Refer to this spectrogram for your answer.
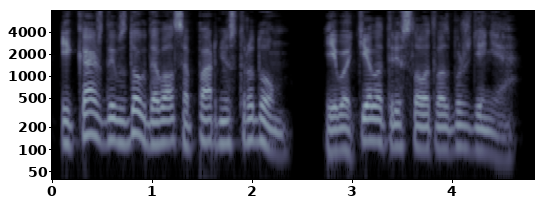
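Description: A man reading a fantasy novel aloud in steady, measured scripted narration. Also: medium pitch, no echo, studio quality. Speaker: audiobook narrator.

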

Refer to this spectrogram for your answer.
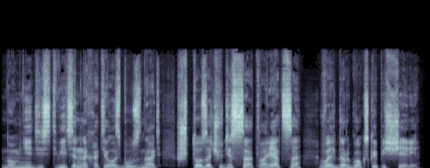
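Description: A man reading an audiobook, voicing a calm, curious young traveller who speaks in a measured way. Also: medium pitch, dry recording, studio quality, lightly acted.

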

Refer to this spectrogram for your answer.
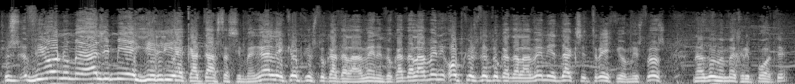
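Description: A man's voice: on the high side, animated, hardly any pauses, fairly bright tone, soft background music. Sarcastic, combative male talk host. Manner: sarcastic, combative, addresses viewer directly. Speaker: TV political talk show host. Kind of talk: heated political monologue.

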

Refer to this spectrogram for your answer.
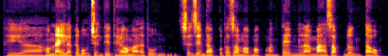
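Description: Male livestream horror narrator, low voice, animated delivery, dry close sound. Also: brisk, no room sound. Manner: chatty, greets viewers, many fillers. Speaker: storyteller and livestream host. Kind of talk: live-streamed horror story reading.

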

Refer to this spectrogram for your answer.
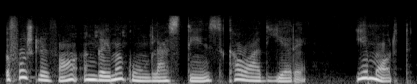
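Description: Woman with a dark, mellow reading voice. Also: fairly low pitch, dry recording, lo-fi sound. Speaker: audiobook reader. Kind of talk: scripted literary narration.

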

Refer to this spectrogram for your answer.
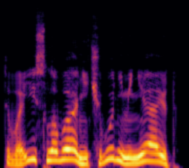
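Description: A man voicing a calm, cautious teenage Jedi apprentice in an audiobook, speaking in a measured, gently reasoning way. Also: sits high, no echo, muffled recording, voice pushed up.

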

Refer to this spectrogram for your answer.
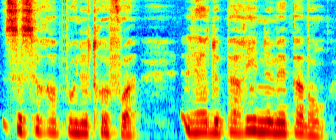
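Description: A man reading the part of a proud, hurt provincial noblewoman who speaks quietly and with restraint. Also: fairly high pitch, moderate pace, voice pushed up, close to an everyday voice.

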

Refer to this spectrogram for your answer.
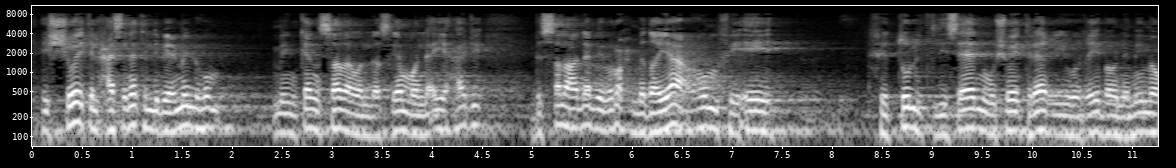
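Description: A man's voice: mid-range voice, a little mellow. A man with an Egyptian accent teaching a class on Quran recitation, asking his students questions and answering them himself. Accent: Egyptian Arabic. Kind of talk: classroom lesson on tajweed. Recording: echoey hall with long reverb.

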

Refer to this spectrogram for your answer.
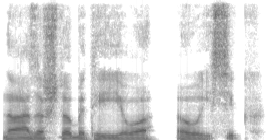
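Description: A man doing a gruff, bossy steward. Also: rumbling low, fairly even intonation, measured pace, a bit bright, dry recording. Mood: jovial. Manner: gruff, bossy, mocking laughter. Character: blustering domineering male village steward, middle-aged.

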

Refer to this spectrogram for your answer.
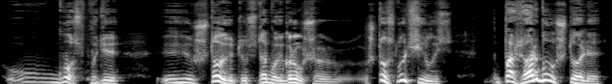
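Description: A woman's voice: deep voice, animated, unhurried, warm tone, slightly rough, voice pushed up, heavily acted. A woman voicing a bewildered merchant husband in a storybook reading, pleading and flustered. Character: bewildered middle-aged merchant husband, meek.

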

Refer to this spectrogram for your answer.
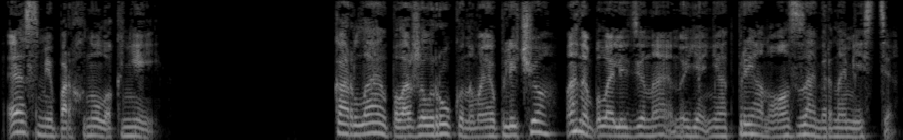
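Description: A woman narrating a novel in the first person in an even, measured reading voice. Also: low-pitched, no room sound, clean studio sound. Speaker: audiobook reader.

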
